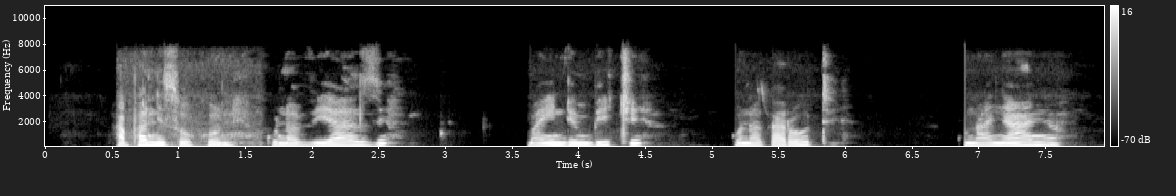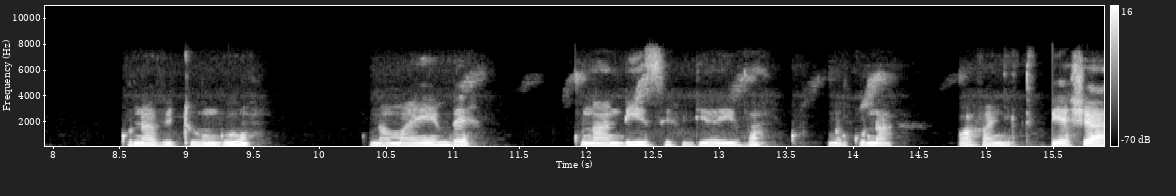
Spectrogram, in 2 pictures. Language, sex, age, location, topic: Swahili, female, 36-49, Nakuru, finance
